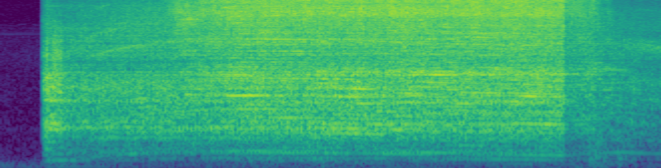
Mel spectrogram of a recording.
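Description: A power saw cuts straight through a wooden cornhole board in one loud, continuous, steady pass of roughly four seconds, starting abruptly and dropping away at the end.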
